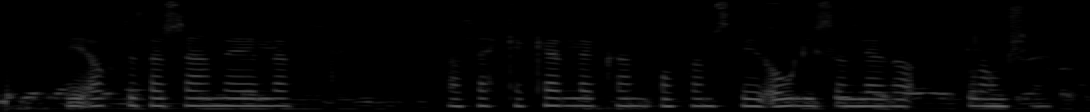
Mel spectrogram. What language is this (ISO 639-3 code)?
isl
